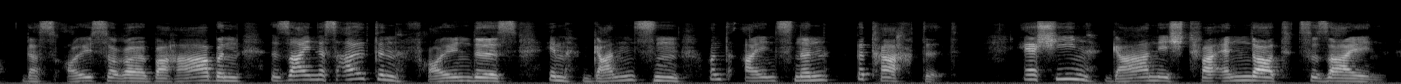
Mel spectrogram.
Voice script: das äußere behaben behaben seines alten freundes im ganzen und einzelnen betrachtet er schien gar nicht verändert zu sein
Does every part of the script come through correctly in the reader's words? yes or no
no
